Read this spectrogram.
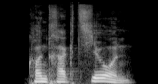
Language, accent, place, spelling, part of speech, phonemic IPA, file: German, Germany, Berlin, Kontraktion, noun, /kɔntʁakˈtsjoːn/, De-Kontraktion.ogg
- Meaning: contraction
